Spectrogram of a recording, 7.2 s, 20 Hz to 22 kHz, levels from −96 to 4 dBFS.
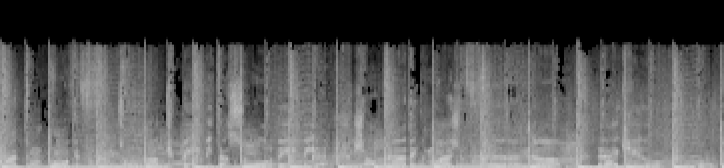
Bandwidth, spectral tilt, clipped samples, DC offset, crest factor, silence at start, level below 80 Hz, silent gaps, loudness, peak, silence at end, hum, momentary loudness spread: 16.5 kHz; -4.5 dB/octave; under 0.1%; under 0.1%; 12 dB; 0 s; -16 dBFS; none; -16 LUFS; -2 dBFS; 0 s; none; 2 LU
